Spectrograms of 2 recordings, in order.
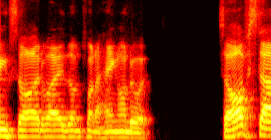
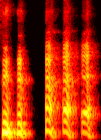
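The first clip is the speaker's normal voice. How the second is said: laugh; 8 semitones higher than usual. Real, not acted. Laughing at being beaten by two minutes.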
